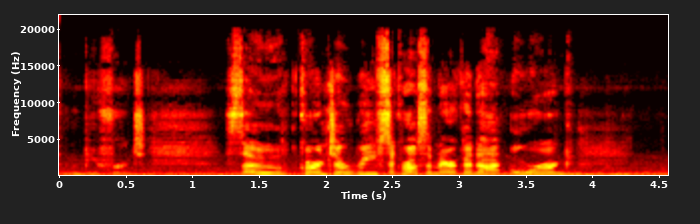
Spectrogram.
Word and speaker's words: Beaufort: refer to it as Beaufort National Cemetery however in South Carolina it is pronounced Beaufort as in the way beautiful is pronounced so that's the difference if you're in North Carolina it is Beaufort but in South Carolina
